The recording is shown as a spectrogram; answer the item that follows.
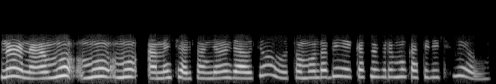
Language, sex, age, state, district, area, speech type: Odia, female, 45-60, Odisha, Angul, rural, conversation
